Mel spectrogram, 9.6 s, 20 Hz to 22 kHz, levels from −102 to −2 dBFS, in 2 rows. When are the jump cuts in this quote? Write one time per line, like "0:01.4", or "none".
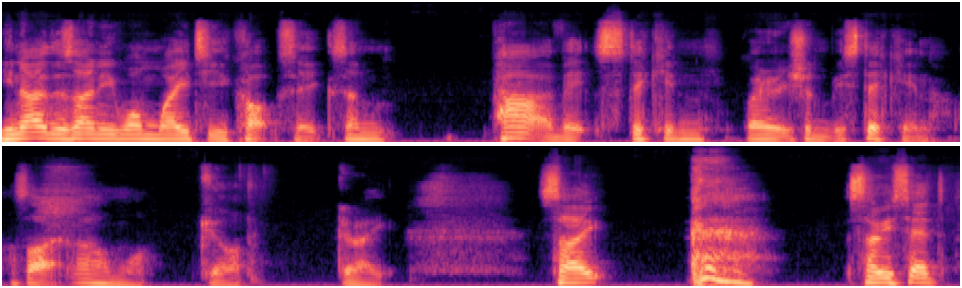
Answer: none

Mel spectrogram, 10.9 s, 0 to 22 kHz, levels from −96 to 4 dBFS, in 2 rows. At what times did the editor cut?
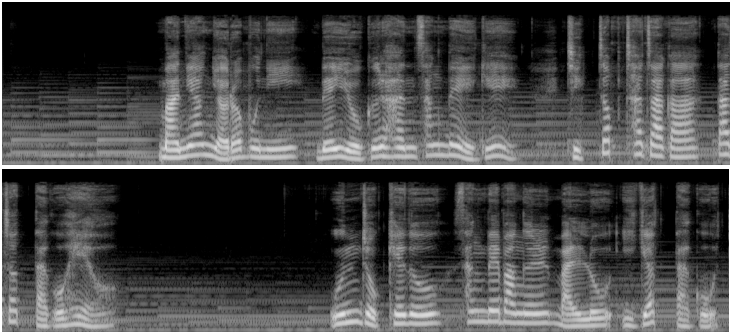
0:01.1

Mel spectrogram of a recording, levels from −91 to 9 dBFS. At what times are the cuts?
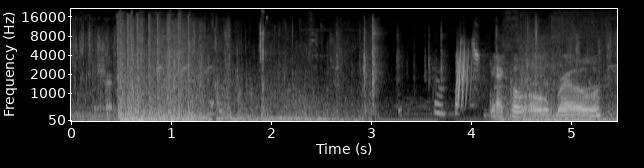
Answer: none

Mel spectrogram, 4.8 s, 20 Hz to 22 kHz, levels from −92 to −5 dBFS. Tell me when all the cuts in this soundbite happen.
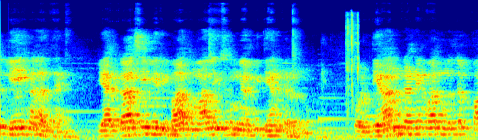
0:03.4

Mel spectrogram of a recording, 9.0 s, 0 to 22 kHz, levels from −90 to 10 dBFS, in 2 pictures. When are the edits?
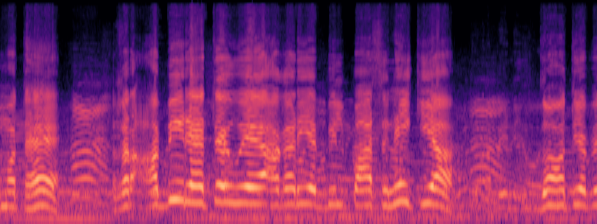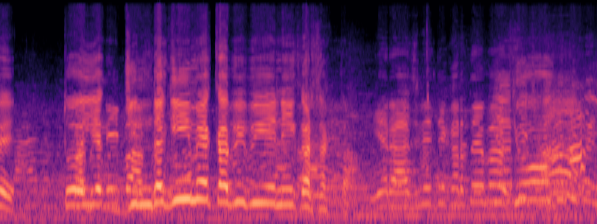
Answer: none

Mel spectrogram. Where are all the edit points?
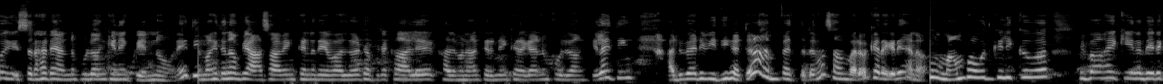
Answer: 0:02.0
0:09.3

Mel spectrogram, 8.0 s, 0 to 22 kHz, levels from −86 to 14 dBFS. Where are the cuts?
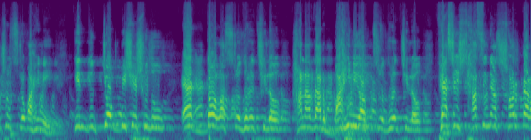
0:00.9

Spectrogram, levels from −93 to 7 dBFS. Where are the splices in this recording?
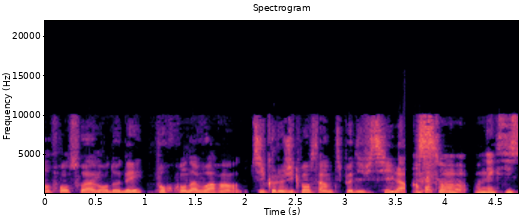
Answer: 0:01.1
0:02.0
0:03.6

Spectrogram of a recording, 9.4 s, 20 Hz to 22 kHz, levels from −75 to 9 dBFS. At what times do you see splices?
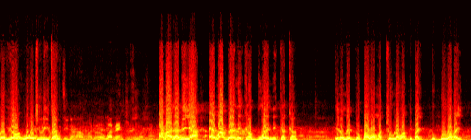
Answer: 0:03.0

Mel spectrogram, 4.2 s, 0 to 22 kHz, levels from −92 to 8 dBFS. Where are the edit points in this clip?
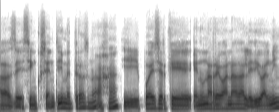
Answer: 0:01.8
0:02.9

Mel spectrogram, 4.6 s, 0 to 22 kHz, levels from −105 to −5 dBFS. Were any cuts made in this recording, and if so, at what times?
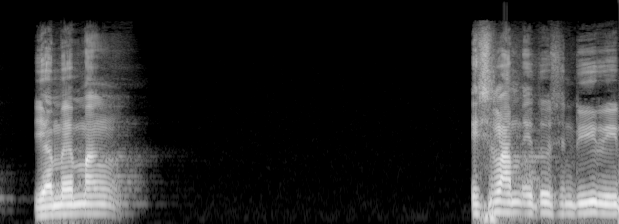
none

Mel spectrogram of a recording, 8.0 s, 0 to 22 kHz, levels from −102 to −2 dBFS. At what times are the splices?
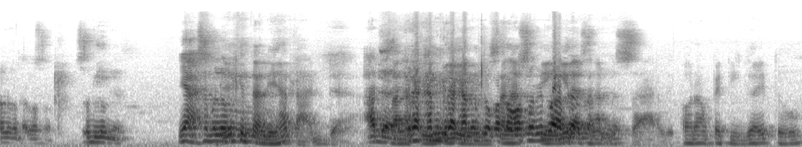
0:06.7

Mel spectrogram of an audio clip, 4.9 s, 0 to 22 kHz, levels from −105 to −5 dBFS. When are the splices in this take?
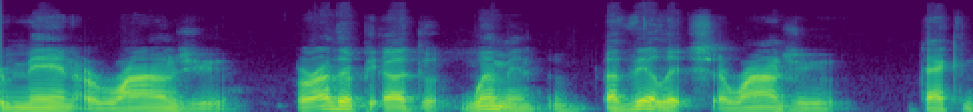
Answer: none

